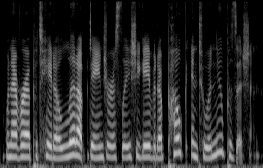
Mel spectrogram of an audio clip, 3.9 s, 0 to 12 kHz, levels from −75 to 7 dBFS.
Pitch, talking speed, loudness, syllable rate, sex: 235 Hz, 230 wpm, -19 LUFS, 7.0 syllables/s, female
